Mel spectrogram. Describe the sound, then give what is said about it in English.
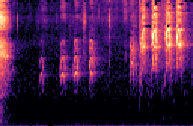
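A loud bird calls while flying overhead, giving a rapid series of squawky chirps. The first few are fainter, then a louder, harsher cluster follows. “God damn it, loud ass bird. Hey, nigga, these motherfuckers sound like they fighting. Hey, he just flying over my head.”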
